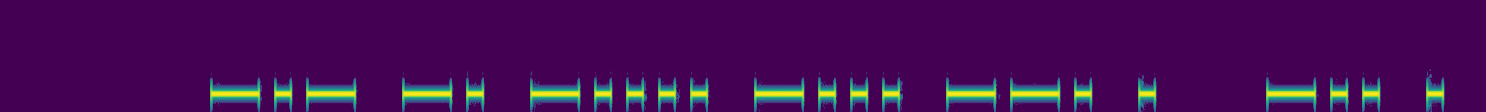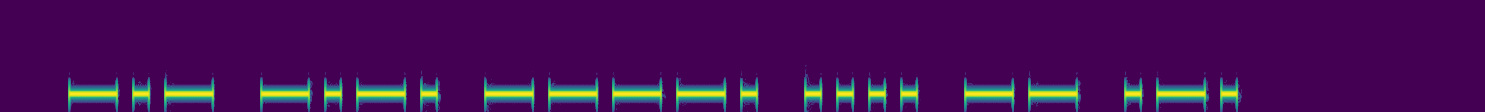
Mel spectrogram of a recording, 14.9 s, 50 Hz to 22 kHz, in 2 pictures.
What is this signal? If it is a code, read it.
Morse code, heard as a keyed tone, about 15 wpm, 700 Hz. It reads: KN6BGE DE KC9HMR
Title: USA Callsign DE Callsign 15wpm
